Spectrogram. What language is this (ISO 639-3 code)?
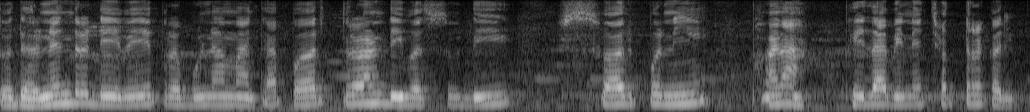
guj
